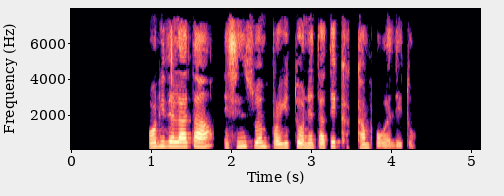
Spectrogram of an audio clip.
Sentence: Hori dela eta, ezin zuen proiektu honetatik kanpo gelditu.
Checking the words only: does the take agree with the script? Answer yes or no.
yes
